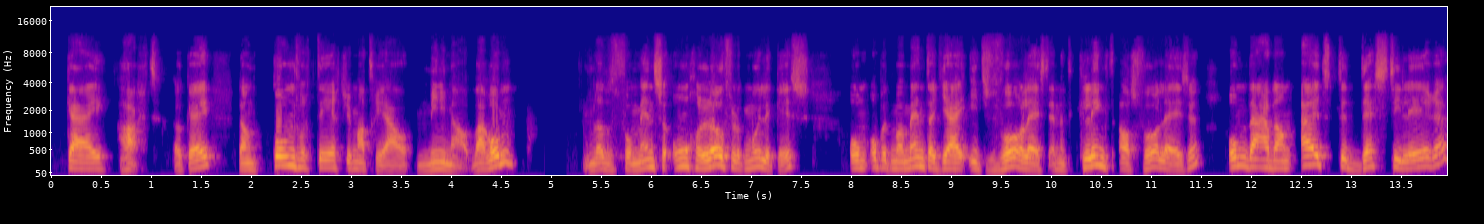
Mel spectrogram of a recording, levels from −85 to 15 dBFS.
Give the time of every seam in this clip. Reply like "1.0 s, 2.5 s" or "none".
none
